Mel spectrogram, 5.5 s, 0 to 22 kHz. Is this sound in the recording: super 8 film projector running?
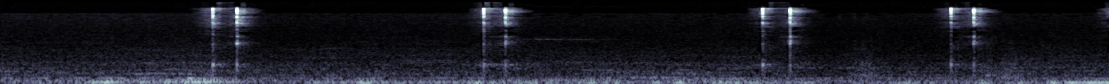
no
